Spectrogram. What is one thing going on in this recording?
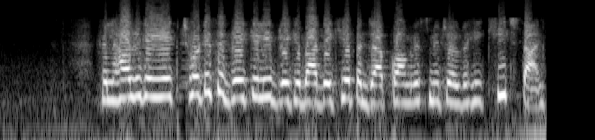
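A young woman reads out the news briskly through a studio microphone.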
